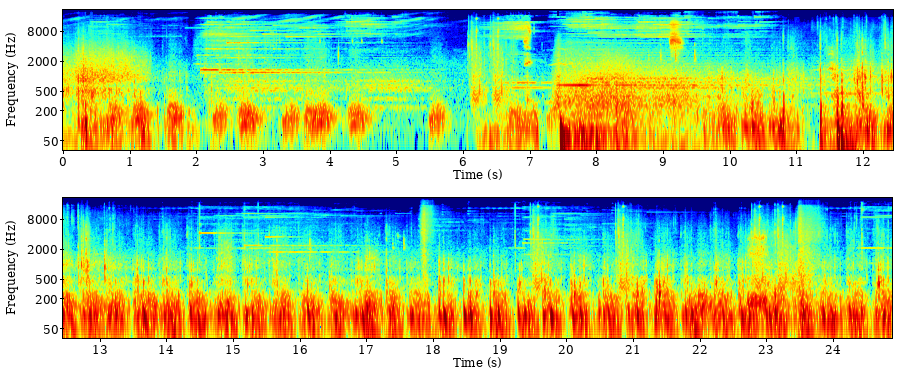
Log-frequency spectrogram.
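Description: In the video game Star Stable Online, a shod horse's hooves clip-clop in a steady rhythm that keeps going. There are a brief pause and a whinny in between, and then the trotting picks up again, loud and close.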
